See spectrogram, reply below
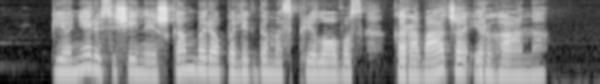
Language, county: Lithuanian, Alytus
